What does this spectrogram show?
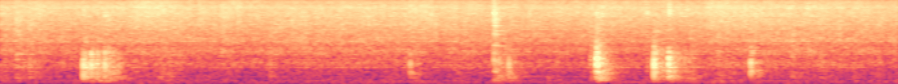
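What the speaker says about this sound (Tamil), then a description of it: "இப்போ இந்த தக்காளியும் நல்லா வதங்கி இருக்கும்." Tomatoes sautéing in a pan for tea-shop style masala payaru, a steady soft sizzle broken by several sharp scraping stir strokes, close and moderately loud with no talking.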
